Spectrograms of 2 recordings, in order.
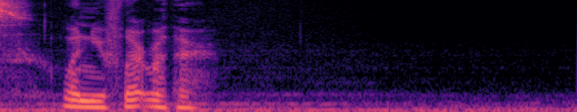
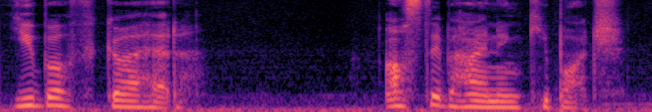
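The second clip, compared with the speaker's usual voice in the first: usual speaking voice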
